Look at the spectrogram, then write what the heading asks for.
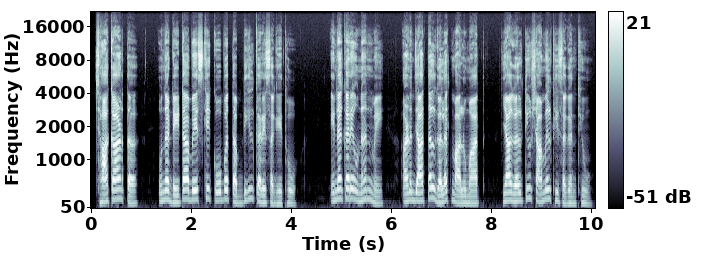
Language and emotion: Sindhi, neutral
